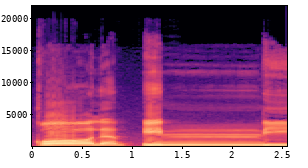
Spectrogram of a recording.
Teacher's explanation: آگے قال، قوف زبر الف، اسے آپ نے موٹا رکھنا ہے، الف بھی موٹی اور قوف بھی موٹا پڑا جائے گا۔ قال انی، یہاں نون مشدد ہے اور یا مدہ بھی ہے، لمبا کیجیے گا اور غنے کے ساتھ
